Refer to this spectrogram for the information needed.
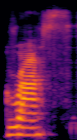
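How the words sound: It is said in a northern English accent. "I know that you're northern because you say grass"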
